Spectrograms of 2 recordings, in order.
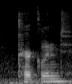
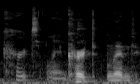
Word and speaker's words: Kirtland: So it's Kirkland. Is that how you say it? Kirkland? Kirtland. Kirkland is the brand of Costco stuff.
